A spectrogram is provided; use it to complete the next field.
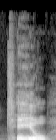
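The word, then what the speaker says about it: Kiel: very much Alex and apparent ly it's pronounced Keel uh Keel uh at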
